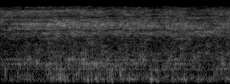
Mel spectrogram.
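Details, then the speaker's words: Wire-brush dermabrader running during dermabrasion for acne scarring of mid-cheek, temple and glabella in a female Fitzpatrick III patient, combined with CO2 laser and chemical peel: steady loud high-pitched whine and hiss of the spinning rotary brush. "everyone who's has learned this technique is a caught the sponge at least once or twice in the dermabraider and it becomes frightening for the patient especially when you're doing a small area this is quite"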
